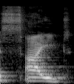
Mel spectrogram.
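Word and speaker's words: Zeit: जेड है वो हमें एस की आवाज में प्रोनाउंस नजर आ जाएगा, ठीक है, ओके। जैसे कि एक जुमला बोलते हैं, इशहाबे खाइने साइट, साइट जो होता है वो जेड के साथ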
